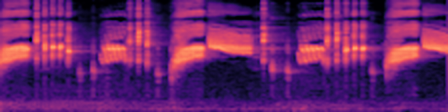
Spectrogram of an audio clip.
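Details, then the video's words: Asian pied starling singing energetically: loud, harsh, drawn-out rasping notes alternate with quick clusters of clicking chirps. The phrase repeats about twice in a few seconds. "kicau jalak suren masteran gacor"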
